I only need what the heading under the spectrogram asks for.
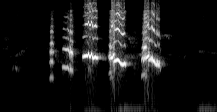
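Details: Oriental magpie-robin lure song for reviving a kept bird that has lost heart: a few soft rising notes, then three loud, rich, slurred whistles with buzzy edges in quick succession.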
